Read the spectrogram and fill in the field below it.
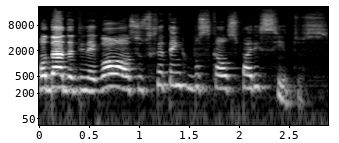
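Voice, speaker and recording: In an audible room echo, a woman speaks at a moderate pace with a high pitch. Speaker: podcast host. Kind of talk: casual interview chat. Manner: loud.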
